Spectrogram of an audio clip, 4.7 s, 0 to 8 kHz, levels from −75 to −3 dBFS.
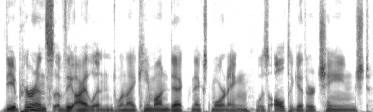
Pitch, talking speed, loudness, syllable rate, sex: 105 Hz, 195 wpm, -19 LUFS, 5.4 syllables/s, male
